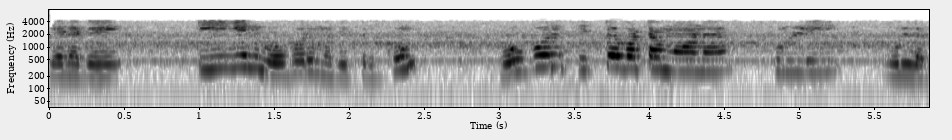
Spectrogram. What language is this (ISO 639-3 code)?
tam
